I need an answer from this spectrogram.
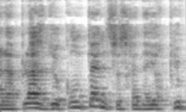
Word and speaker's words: content: On va parler aussi de content. Alors, il ne faut pas le prononcer à la française, hein, c'est stratégie de contenu.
